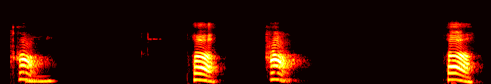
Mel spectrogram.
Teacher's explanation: फा बोला तो फिर ओष्ठ को ही और दबा के महाप्राण निकालिए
